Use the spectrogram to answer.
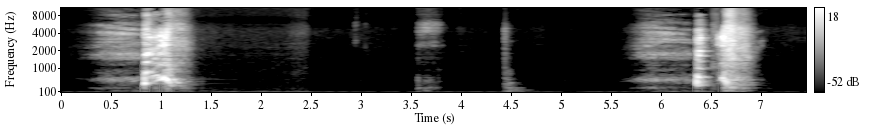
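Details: Loud allergic sneezing in a person with spring and fall allergies to tree pollen, grass pollen and ragweed: two loud sneezes, each with a short drawn-in breath before an explosive burst.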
